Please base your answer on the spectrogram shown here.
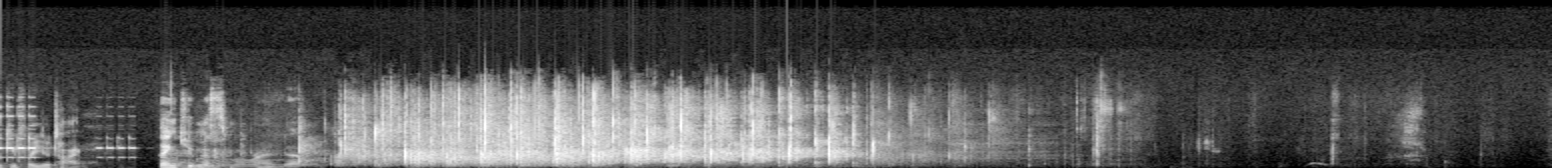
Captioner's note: clapping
